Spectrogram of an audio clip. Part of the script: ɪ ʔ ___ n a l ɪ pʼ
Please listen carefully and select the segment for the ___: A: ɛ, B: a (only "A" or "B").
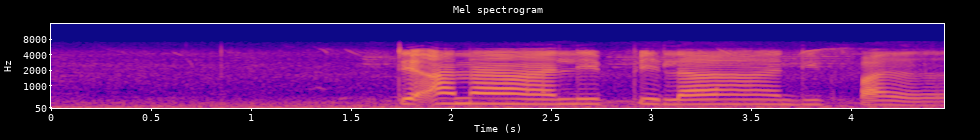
B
